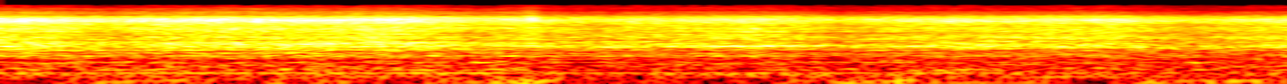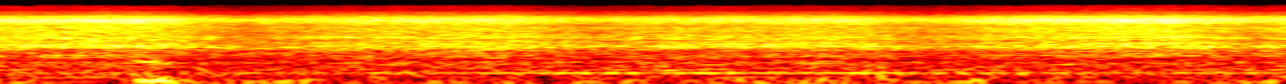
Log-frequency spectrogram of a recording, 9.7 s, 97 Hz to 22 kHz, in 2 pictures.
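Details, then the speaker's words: 1999 Acura TL after radiator replacement: low idle drone swells and drops roughly every second instead of holding steady; surging idle, owner suspects the idle air control valve and plans to clean it. "if you crank it up you get idles up and down pretty hard"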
